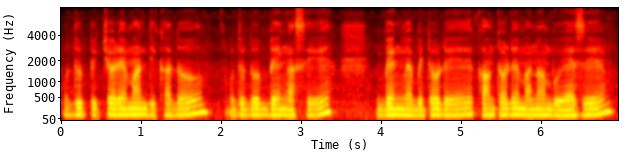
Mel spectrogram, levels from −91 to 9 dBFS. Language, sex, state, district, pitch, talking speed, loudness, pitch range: Nagamese, male, Nagaland, Dimapur, 115 Hz, 145 wpm, -18 LUFS, 115-120 Hz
